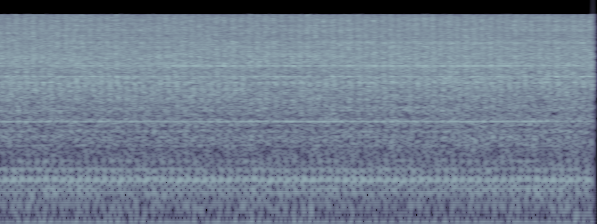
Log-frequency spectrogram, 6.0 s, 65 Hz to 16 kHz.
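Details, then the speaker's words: Kawasaki Ninja 300 Panasonic 12 V radiator fan motor, repaired after a stuck brush left it open-circuit, now running: steady whirring hum with a faint even tone over a rough idle; fan spins freely and sounds healthy. "aí pessoal ligou o ventilador"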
